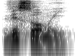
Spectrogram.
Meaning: 1. ponderable, heavy 2. weighty, influential 3. considerable, substantial
- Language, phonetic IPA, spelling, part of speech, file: Russian, [vʲɪˈsomɨj], весомый, adjective, Ru-весомый.ogg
